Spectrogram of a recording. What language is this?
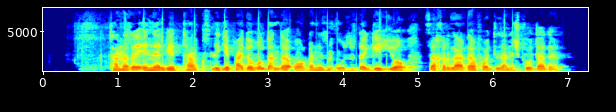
Uzbek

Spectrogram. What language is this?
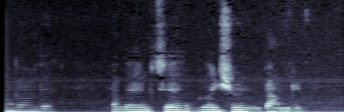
Medumba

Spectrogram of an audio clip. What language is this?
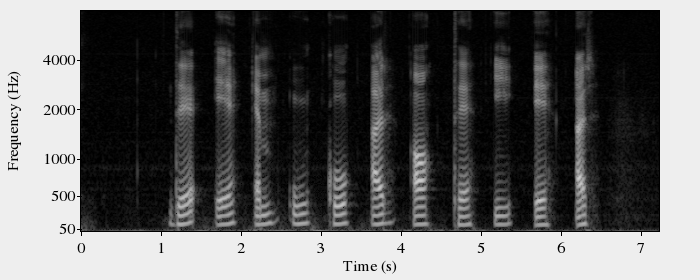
Norwegian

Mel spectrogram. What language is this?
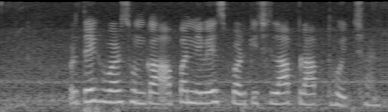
Maithili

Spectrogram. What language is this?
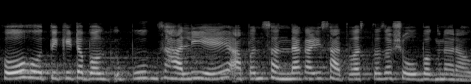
Marathi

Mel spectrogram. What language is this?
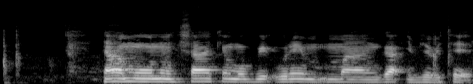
Kinyarwanda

